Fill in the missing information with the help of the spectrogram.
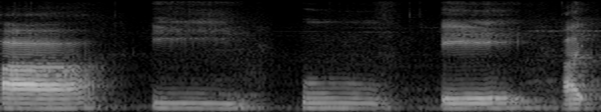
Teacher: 1 मात्रा जितना समय लगता है उन्हें हम ह्रस्व स्वर कहते हैं, और 1 मात्रा से ज़्यादा यानी कि 2 मात्राओं जितना समय लगता है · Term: दीर्घ स्वर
